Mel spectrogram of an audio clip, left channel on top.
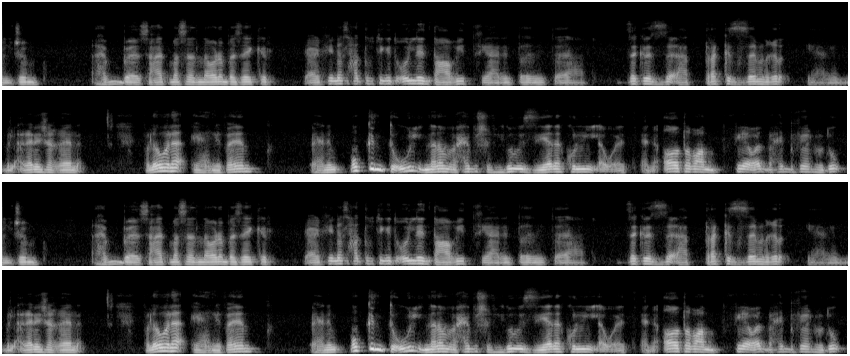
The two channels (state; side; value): normal; both; correlation 0.96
